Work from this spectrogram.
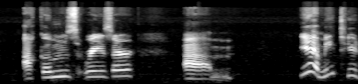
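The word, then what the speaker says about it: Occam's: versus aam's Razer sorry I realize that I pronounce it in a way people think I'm mispronouncing it versus I just say it fast so it comes out like amman's but it's aams akams Razer um yeah me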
